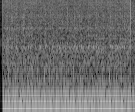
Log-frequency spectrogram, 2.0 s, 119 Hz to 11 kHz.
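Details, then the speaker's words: 1998 Toyota Tacoma, 243,000 miles, idling in a closed garage: deep, loud, steady idle with a heavy low throb. Rusted-out muffler leaking exhaust up through the bed, rusting the metal. "But the muffler has been letting exhaust come up through the bed of the truck and rusting away the metal."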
